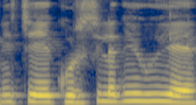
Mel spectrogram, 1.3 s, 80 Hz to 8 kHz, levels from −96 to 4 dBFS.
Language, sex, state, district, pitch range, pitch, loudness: Hindi, male, Jharkhand, Deoghar, 185-205 Hz, 190 Hz, -14 LUFS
